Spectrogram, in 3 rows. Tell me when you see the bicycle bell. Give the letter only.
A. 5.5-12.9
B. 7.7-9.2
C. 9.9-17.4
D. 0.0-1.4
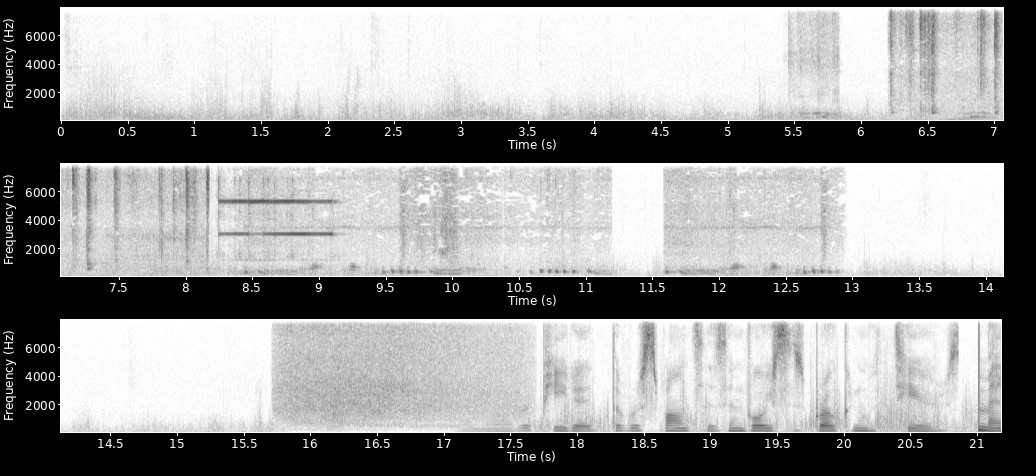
B.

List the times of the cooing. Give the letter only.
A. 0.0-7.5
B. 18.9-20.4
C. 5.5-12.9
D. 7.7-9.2
C.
